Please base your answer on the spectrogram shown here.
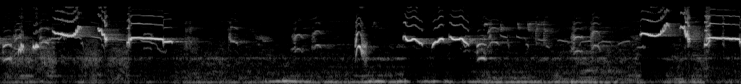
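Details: Kacer, the Oriental magpie-robin, roused by one provocation into an agitated isian song: clusters of sharp, twisting whistles and chirps, a quieter gap midway, then renewed loud bursts; soft low hum in the background.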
